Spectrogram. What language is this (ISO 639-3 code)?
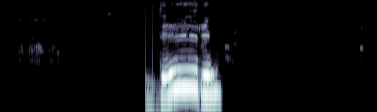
bak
